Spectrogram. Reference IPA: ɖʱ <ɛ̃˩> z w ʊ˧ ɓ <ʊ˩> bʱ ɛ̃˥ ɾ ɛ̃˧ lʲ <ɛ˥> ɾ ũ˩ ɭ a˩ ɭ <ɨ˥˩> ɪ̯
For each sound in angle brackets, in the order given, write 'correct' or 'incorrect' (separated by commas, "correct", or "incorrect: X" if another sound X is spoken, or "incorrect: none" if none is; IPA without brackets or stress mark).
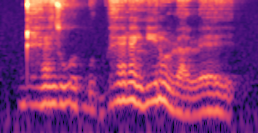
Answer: incorrect: ɛ̃˥, correct, incorrect: e˥, incorrect: ɛ˥˩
